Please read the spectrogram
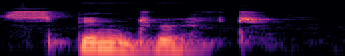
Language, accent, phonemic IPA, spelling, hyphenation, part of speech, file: English, Southern England, /ˈspɪndɹɪft/, spindrift, spin‧drift, noun, LL-Q1860 (eng)-spindrift.wav
- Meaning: 1. Sea spray (clouds of water droplets) blown from the tops of waves by the wind and whipped along the surface of the sea 2. Clouds of sand, snow, etc., whipped along the ground by the wind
